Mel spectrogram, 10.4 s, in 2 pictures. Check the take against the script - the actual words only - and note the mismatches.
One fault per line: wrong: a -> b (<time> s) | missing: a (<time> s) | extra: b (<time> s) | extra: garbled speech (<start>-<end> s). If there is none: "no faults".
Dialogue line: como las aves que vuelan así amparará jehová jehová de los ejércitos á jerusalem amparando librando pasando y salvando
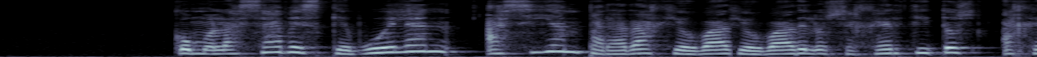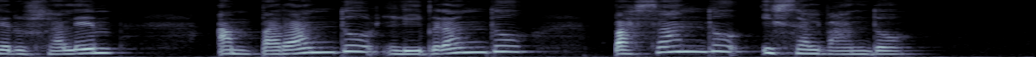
no faults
